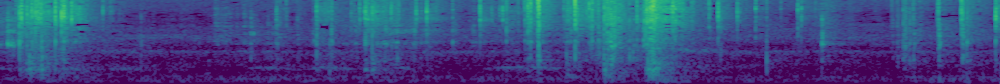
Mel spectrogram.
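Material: Soap.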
